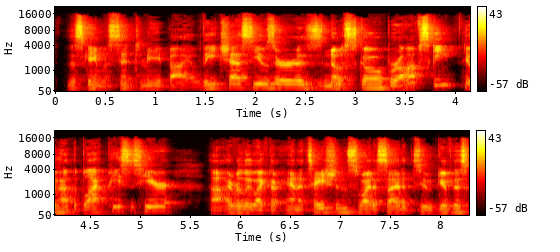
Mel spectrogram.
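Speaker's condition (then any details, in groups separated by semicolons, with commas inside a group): No condition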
